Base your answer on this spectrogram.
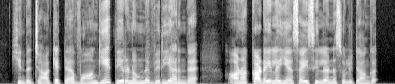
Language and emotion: Tamil, sad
